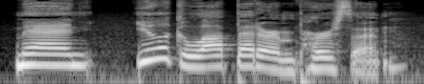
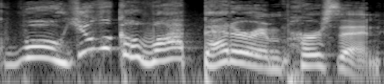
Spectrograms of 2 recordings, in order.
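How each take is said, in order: First: It sounds flat and disappointed. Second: It sounds excited and impressed.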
